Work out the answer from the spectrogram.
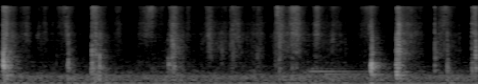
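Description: A deck of tarot cards is shuffled and cards are drawn. It sounds like soft, quiet bursts of riffling and flicking that recur many times with short gaps in between.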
